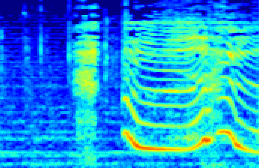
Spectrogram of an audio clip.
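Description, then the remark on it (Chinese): A voice breaks into a loud, high wailing cry after a short breathy sob, the pitch wavering up and down for about a second, performed as a little moose character crying while straining to hold on to a rope. “小麋鹿一边哭一边努力拉住特特顺下的那根绳子。”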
